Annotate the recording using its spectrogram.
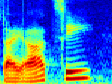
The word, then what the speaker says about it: IATSE: The additional component of the labor situation and strike on set, people who were in the okay, guys, I called it IATSE. It's apparently pronounced IATSE, but like, how was I supposed to know that? It's mostly vowels.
